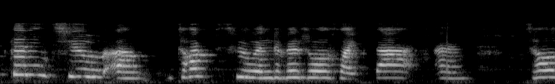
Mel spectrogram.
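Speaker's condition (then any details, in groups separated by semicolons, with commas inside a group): Cerebral palsy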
